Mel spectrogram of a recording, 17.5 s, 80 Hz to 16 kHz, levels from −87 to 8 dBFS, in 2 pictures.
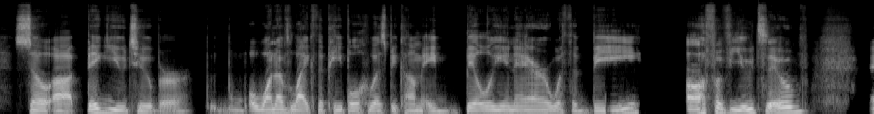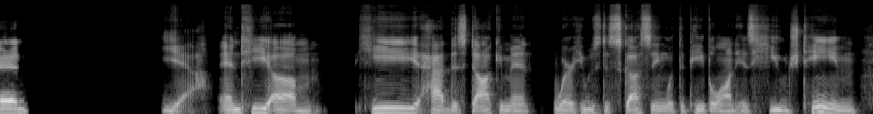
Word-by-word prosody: So, - - +2
a - - +2
big 135 +3 +4
YouTuber, 105 -7 -1 0.2
b - - -12
b - - -12
one 125 +2 +2
of, 125 -1 +1
like, 110 -2 +2
the 115 - -4
people 110 -1 -1
who 115 - -4
has 100 -1 -2
become 105 -1 -4
a 95 - -3 0.3
billionaire 115 +1 +1
with 110 -1 -3
a 95 - -4
B, 105 +7 -2 0.5
off 125 +5 +4
of 135 -4 +2
YouTube, 130 +9 +4 0.6
and 130 -1 +8 1.3
Yeah, - - -5 0.2
and 120 0 +1
he 140 0 +1
um, 100 -6 -1 0.3
he 150 0 +1
had 115 -2 -1
this 110 -1 -2
document 115 -3 -3 0.2
where 120 -3 -1
he 110 +2 -10
was 120 -1 -3
discussing 120 -3 -2
with 110 - -7
the - - -9
people 120 -3 -3
on 95 0 -3
his 90 -5 -6
huge 225 -4 -2
team 135 -10 0
115 Hz, 145 wpm, -22 LUFS, 110-125 Hz, 1.3 s, and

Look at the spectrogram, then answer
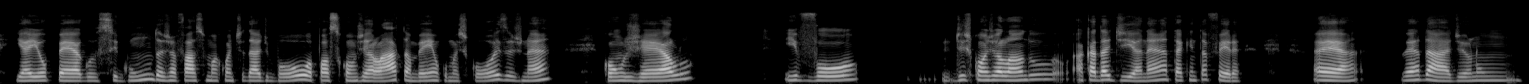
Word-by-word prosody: e 180 - -2
aí 180 +1 +4
eu 185 - 0
pego 175 -2 +2
segunda, 190 +5 -5
já 185 0 -4
faço 185 0 +1
uma 180 -1 -6
quantidade 180 -1 -3
boa, 185 +6 0
posso 185 -1 -1
congelar 170 +1 +3
também 180 -2 -1
algumas 175 -3 -8
coisas, 190 +2 -5
né, 185 +7 0 0.5
congelo, 175 - +2 0.9
e 200 0 -5
vou 190 +4 +1 0.8
descongelando 200 +4 0
a - - -6
cada 205 +1 +5
dia, 180 -4 -3
né, 185 +5 0
até 210 -4 -2
quinta-feira. 195 -4 -4 0.7
É, 185 -2 +5 0.4
verdade 195 -5 +2
eu 170 - -5
não 190 +1 -11
185 Hz, 120 wpm, -24 LUFS, 175-200 Hz, 0.9 s, cada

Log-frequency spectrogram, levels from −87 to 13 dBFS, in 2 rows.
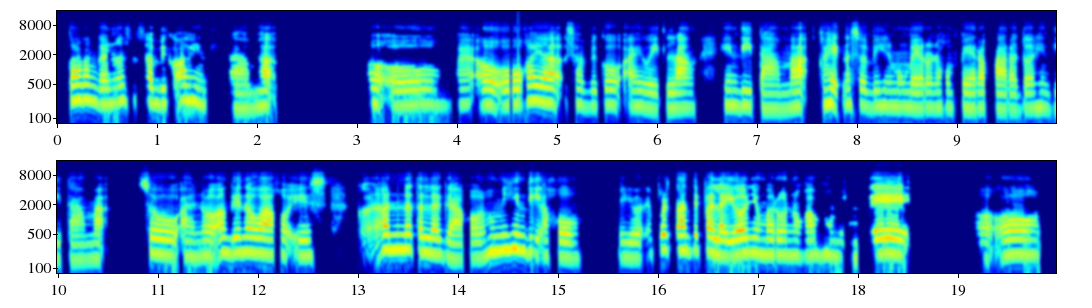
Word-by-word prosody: parang 240 0 +3
gano'n. 205 +3 -2
So, 230 - -24
sabi 205 -1 -3
ko, - - 0
"Ay, 235 -2 -2
hindi 190 - -17 0.2
tama." 165 +2 0 1.0
Oo 190 0 -2 0.2
nga 195 0 -5 0.2
oo 185 -1 +1 0.2
kaya 225 -2 +4
sabi 185 -2 -10
ko, 195 +1 -5
"Ay, 180 -1 -4
wait 165 -2 -6
lang. 170 +1 +1 0.3
Hindi 185 -1 -5
tama." 160 +2 +1 0.2
Kahit 195 0 +1
na 200 - -5
sabihin 180 -1 -6
mong 175 0 -9
meron 170 0 -2
akong 175 -1 -12
pera 170 0 -2
para 155 -1 -1
do'n 165 +2 -5
hindi 160 0 -16
tama. 155 +1 -4 0.3
So, 200 -2 0
ano 180 0 -2
ang 215 - +3
ginawa 210 -2 +5
ko 195 - -3
is 185 0 -2 0.3
k - - -8 0.2
ano 245 0 +2
na 245 0 +3
talaga 200 -7 +2
ako 170 0 -4
humi-hindi 235 -2 -1
ako, 175 -3 -3 0.4
iyon 170 -1 -6
importante 235 +2 +3
pala 205 -5 +7
'yon 195 +3 +6
yung 200 - -7
marunong 195 -1 -2
kang 185 +1 -1
humindi. 190 +2 +6 0.8
Oo. 190 +3 0
190 Hz, 155 wpm, -25 LUFS, 170-205 Hz, 1.0 s, pala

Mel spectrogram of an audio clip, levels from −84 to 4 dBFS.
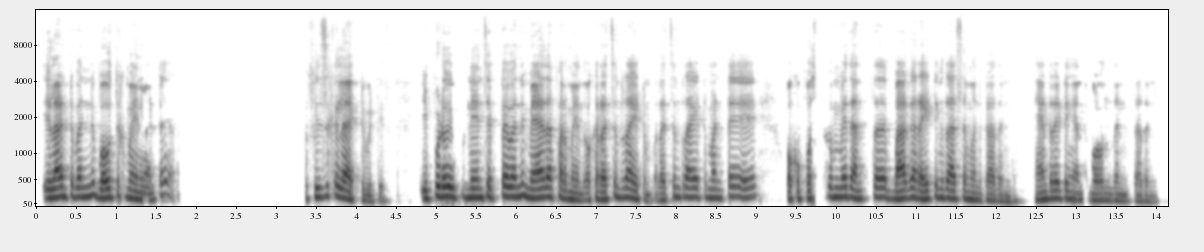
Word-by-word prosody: ఇలాంటివన్నీ 180 +3 +3
భౌతికమైనవి. 155 -4 +2
అంటే 125 - -6 1.9
physical 180 0 0
activities. 100 -6 -6 0.5
ఇప్పుడు 185 +6 +4 0.3
నేను 170 0 +3
చెప్పేవన్నీ 185 +3 +2
మేధాపరమైనది. 160 -7 +2
ఒక - - -5
రచన 135 +5 -1
రాయటం, 140 -9 0 0.2
రచన 150 +10 -4
రాయటం 170 -1 -2
అంటే 160 +4 -4 0.7
ఒక 135 - -2
పుస్తకం 175 +6 -2
మీద 180 0 +2
ఎంత 145 +4 -8 0.3
బాగా 150 +4 +4
రైటింగ్ 160 +4 0
రాసాము 145 -2 0
అని 115 - -7
కాదండి. 105 -5 -6 0.3
హ్యాండ్‌‌రైటింగ్ 145 +1 0
ఎంత 120 0 -8
బావుందని 115 -3 -5
కాదండి. 95 -2 -10
150 Hz, 120 wpm, -24 LUFS, 125-175 Hz, 1.9 s, ఇప్పుడు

